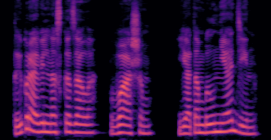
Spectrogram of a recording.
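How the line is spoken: Even tone. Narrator (Russian): Он ответил ровным тоном

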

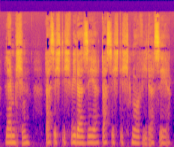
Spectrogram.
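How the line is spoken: Very soft whisper. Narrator (German): flüsterte ganz leise

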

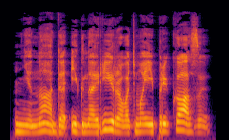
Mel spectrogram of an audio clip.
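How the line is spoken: Furious growl. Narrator (Russian): прорычал доведенный до предела неадекватности король

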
